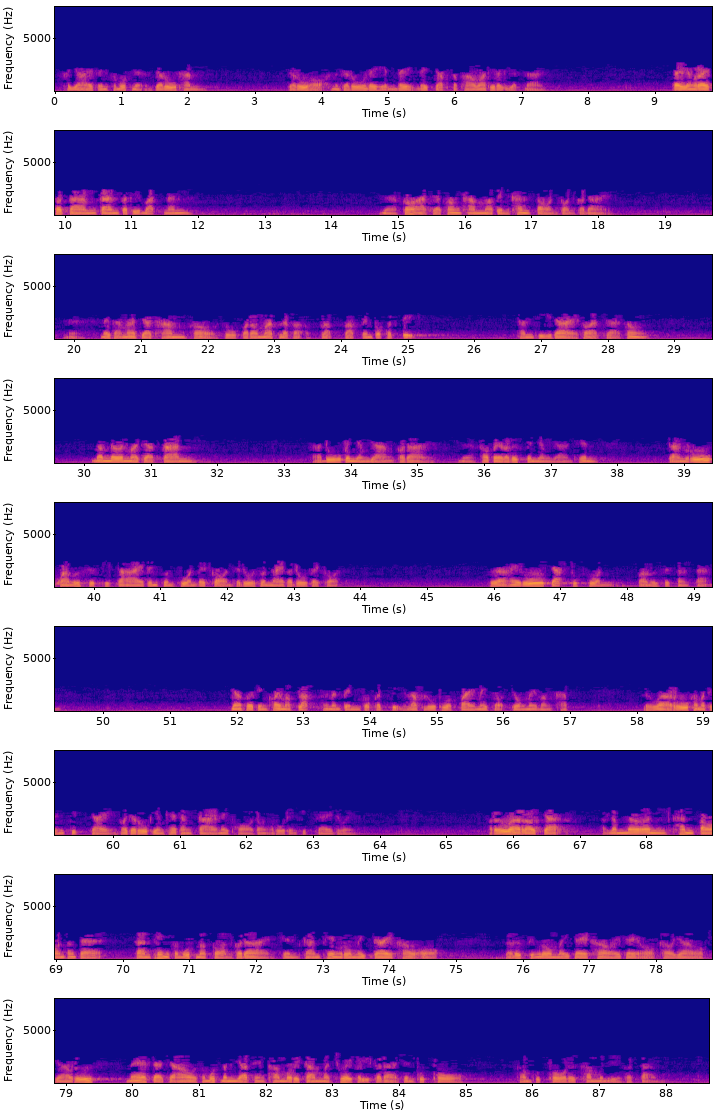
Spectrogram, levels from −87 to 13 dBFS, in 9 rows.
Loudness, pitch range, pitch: -23 LUFS, 80-115 Hz, 105 Hz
